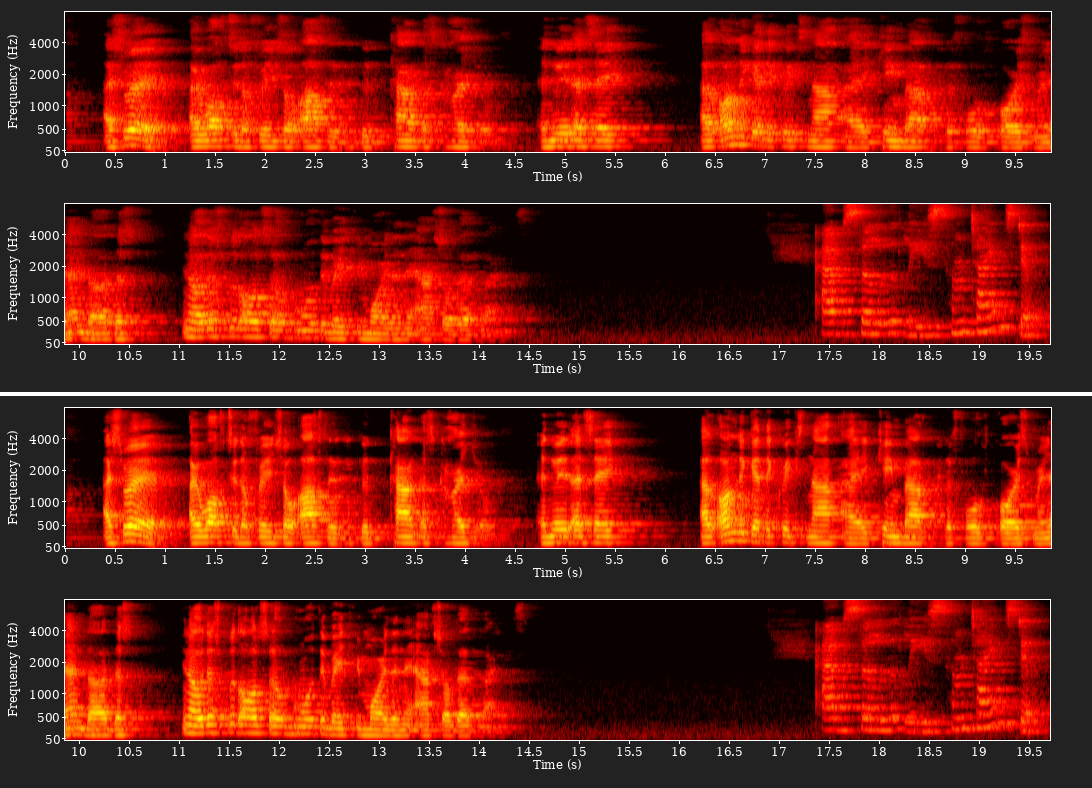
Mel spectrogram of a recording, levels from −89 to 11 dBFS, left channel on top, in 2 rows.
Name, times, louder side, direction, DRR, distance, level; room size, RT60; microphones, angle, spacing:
voice 1, 0.4-0.9 1.2-4.3 4.7-5.5 6.3-10.5 11.0-14.2, right 4 dB, 60° right, 7 dB, 0.4 m, -26 dB
voice 2, 17.0-19.5, left 1 dB, 20° left, -1 dB, 0.8 m, -37 dB
3.7 x 2.9 x 4.5 m, 1.1 s
head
